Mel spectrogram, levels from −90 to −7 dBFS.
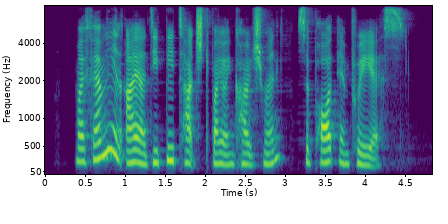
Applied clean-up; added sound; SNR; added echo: neural mask model DeepFilterNet 3.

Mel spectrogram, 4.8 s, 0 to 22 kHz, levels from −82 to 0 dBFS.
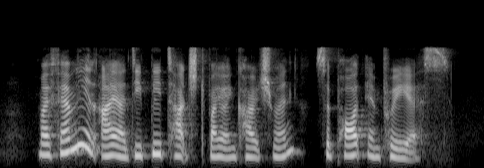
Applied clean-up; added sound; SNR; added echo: neural mask model Resemble Enhance denoiser.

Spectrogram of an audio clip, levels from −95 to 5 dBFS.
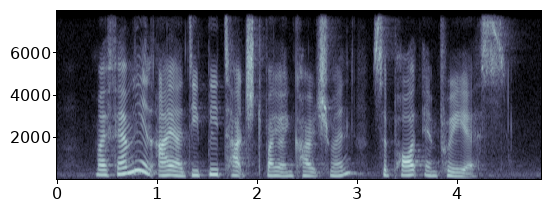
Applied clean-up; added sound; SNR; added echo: none; none; none; none.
